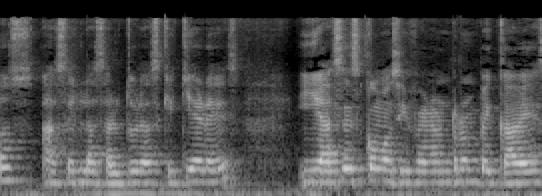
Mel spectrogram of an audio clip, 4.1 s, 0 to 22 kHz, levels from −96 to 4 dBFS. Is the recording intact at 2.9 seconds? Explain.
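No. At 2.9 seconds the speech sits inside a stretch of overlap-add ripple running from 1.64 to 3.38 s. The signal was split into windowed frames and rejoined with an overlap whose windows don't add up to a steady gain, so the level dips and swells once per frame, by about 6 dB, at around 50 times a second. That turns the speech into a fast, rough flutter with a tremolo over it.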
